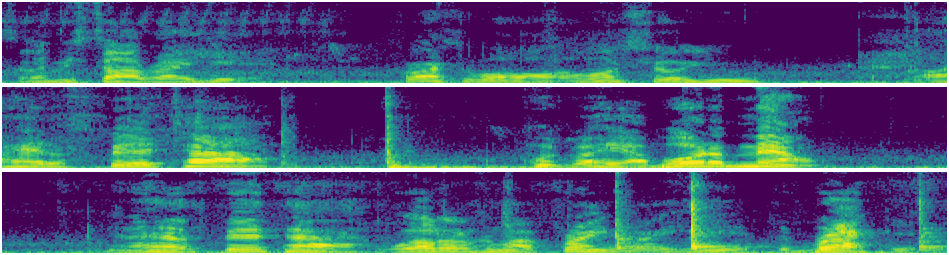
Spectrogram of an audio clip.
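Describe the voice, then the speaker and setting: A man's fairly high voice at a moderate pace, with big swings in loudness, long, frequent pauses and noticeable background noise. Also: ordinary pitch variation. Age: 60s. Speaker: junk removal worker. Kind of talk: equipment walkthrough. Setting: outdoors. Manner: casual, blunt.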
